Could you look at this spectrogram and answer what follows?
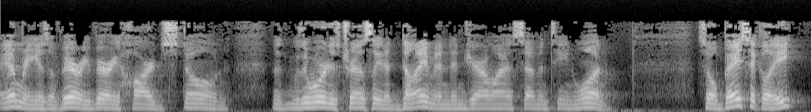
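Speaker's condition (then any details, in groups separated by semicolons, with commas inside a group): No condition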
